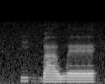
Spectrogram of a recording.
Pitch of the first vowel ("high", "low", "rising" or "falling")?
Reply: high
